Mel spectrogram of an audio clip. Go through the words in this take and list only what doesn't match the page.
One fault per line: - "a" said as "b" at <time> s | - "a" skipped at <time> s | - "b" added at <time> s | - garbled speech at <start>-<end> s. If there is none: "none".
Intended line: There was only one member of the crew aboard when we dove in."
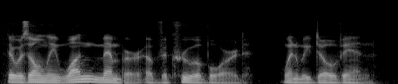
none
